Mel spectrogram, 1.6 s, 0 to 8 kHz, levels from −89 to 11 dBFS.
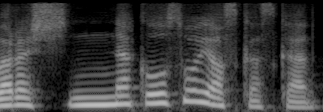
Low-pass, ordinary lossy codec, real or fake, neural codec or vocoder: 7.2 kHz; MP3, 48 kbps; fake; codec, 16 kHz, 0.3 kbps, FocalCodec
